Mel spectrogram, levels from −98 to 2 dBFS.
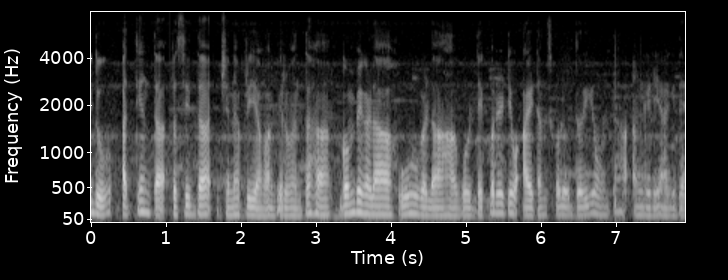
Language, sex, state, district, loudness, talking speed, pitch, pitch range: Kannada, male, Karnataka, Shimoga, -27 LUFS, 90 wpm, 115 Hz, 105-125 Hz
